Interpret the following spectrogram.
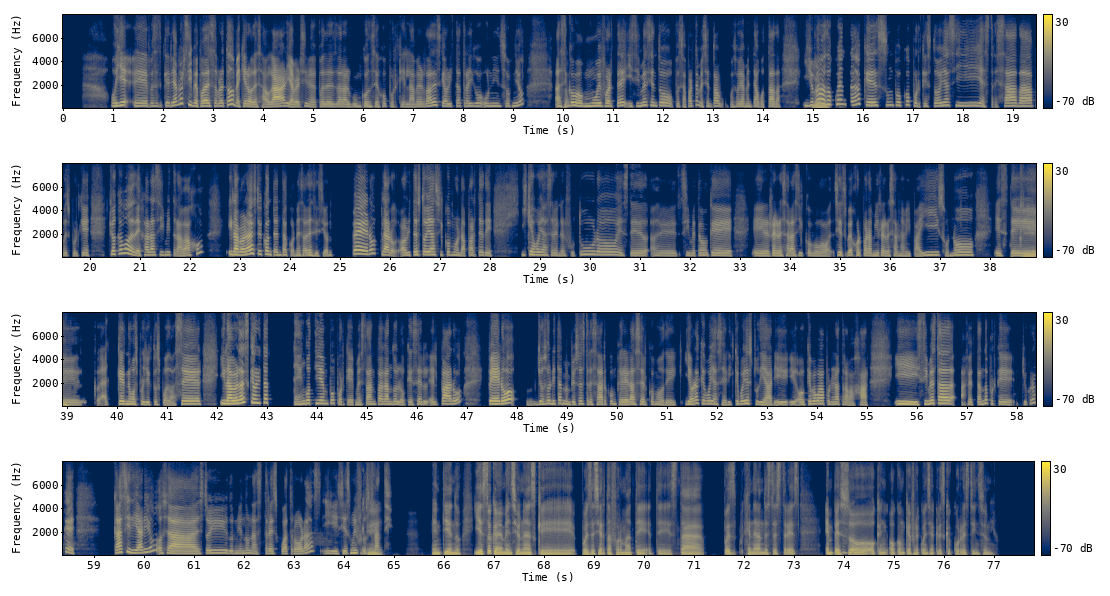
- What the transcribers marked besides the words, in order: none
- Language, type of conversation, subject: Spanish, advice, ¿Cómo puedo manejar el insomnio por estrés y los pensamientos que no me dejan dormir?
